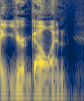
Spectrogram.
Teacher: Like if you say, "you're going," with a rising intonation, it sounds like a question. But if you say it with a falling intonation, it sounds more like a statement.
